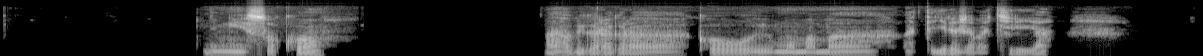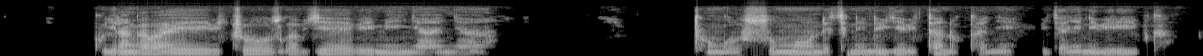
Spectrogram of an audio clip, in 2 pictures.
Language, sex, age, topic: Kinyarwanda, male, 25-35, finance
